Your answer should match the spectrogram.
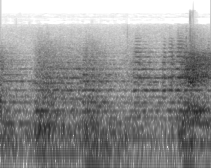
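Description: Orchestra with brass playing an instrumental bar of a Soviet-style marching song, with no singing in it.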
